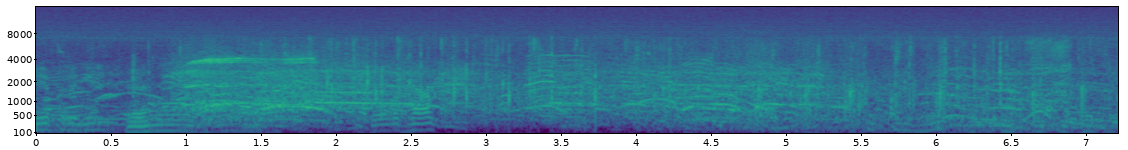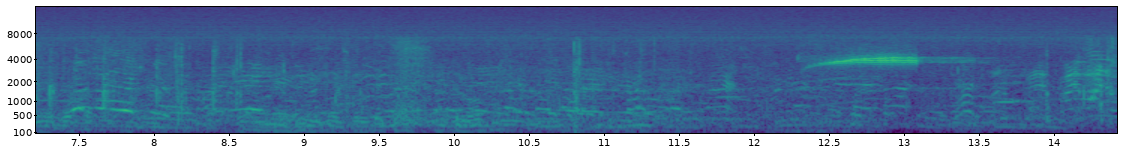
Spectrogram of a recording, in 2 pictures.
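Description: A referee's whistle blows short blasts.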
